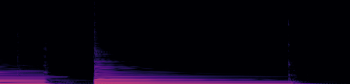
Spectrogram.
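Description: Nylon-string classical guitar: a sounding note fades out, then a final note is plucked about a second in and rings for a couple of seconds before it is damped and stops abruptly near the end.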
